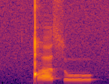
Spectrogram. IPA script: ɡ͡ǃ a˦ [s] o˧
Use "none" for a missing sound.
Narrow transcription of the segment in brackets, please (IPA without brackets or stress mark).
s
